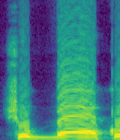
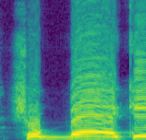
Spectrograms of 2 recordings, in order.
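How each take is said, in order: First: شباك ending in a clear "-un"; damm tanween. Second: شباك ending in a clear "-in"; kasr tanween. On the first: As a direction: say شباك as "shubbaakun", with damm nunation. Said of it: "تنوين بالضم". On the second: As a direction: say شباك as "shubbaakin", with kasr nunation. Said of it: "تنوين بالكسر". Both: Shown as a demonstration.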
